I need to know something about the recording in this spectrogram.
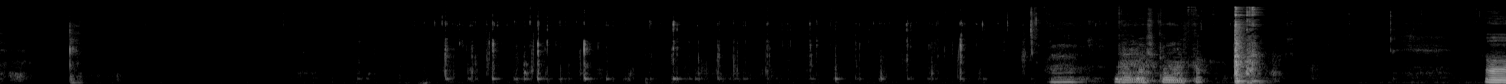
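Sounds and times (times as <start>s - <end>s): person chewing food: 2.7s - 14.1s
mouth clicks and smacks: 3.6s - 10.5s.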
